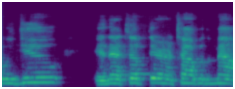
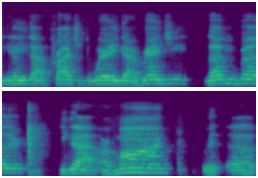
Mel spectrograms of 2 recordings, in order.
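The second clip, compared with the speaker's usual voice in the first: ordinary delivery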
